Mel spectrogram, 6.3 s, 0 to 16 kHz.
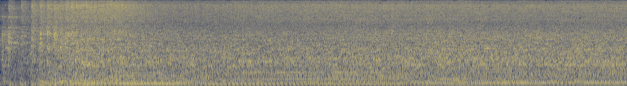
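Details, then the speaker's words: John Deere walk-behind mower with a Briggs & Stratton 725 engine and auto-choke carburetor, in over 100°F heat, after a carburetor replacement for a no-start; it fires and settles into a steady, even drone with no surging. "okay so the mower runs perfect uh without issues and um now we have a unit to give back to the customer that runs just like like it was straight from the factory"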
